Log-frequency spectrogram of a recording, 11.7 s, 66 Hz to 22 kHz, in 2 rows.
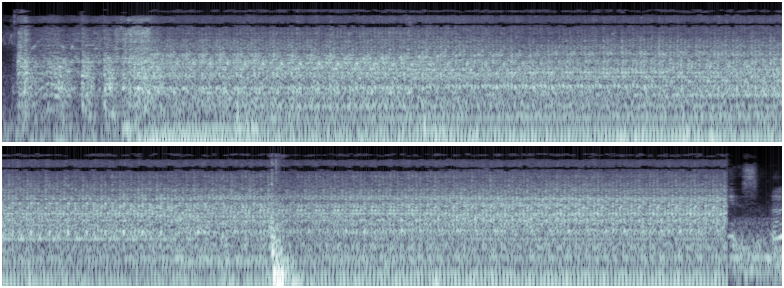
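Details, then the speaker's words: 2010 Alfa Romeo 159 Sportwagon diesel, nearly 100,000 miles, refurbished cylinder head, swirl flaps and EGR deleted: cold start cranks, catches and settles into loud steady diesel clatter, no misses or knocks; noisy but normal. "This car, when you start it up, it's really noisy. Like, I know it's a diesel and everything else, but it's really noisy."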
